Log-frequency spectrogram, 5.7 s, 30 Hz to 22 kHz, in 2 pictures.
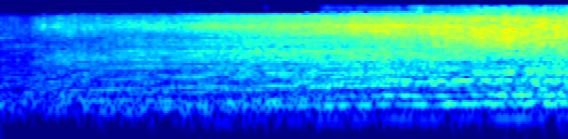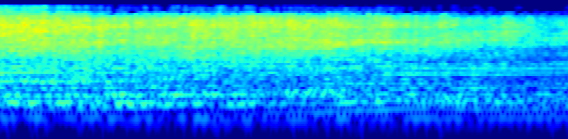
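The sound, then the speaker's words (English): A pack of racing motorcycles roars around turn one of a quarter-mile dirt track at about 100 miles an hour, the engines blending into a loud, continuous buzzing whine that swells to a peak midway and then holds steady, with no talking. “They're getting ready to roar around turn one.”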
